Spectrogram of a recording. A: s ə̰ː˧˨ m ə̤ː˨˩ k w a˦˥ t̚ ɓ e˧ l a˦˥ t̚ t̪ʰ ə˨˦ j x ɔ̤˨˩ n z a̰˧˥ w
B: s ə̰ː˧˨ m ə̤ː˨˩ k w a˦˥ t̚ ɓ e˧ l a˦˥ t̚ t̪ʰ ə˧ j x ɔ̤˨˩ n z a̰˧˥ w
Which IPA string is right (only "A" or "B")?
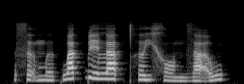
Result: B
